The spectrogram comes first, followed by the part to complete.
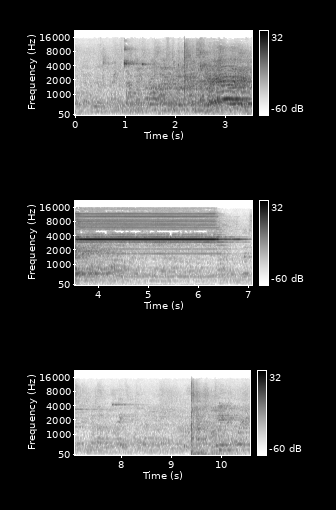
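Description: A basketball game horn sounds one steady electronic buzz of about three seconds in a reverberant gym. Voices on the court come just before it.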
